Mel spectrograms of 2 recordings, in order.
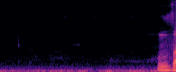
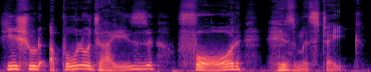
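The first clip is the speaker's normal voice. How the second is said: slow teaching read; 2 semitones higher, much slower than usual. Shown as a demonstration. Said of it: "teacher models the sentence".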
